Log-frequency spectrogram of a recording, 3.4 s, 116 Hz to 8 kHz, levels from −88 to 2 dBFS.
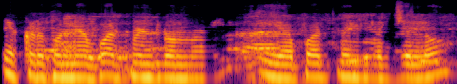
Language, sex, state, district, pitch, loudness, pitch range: Telugu, male, Andhra Pradesh, Guntur, 165 Hz, -14 LUFS, 155-175 Hz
